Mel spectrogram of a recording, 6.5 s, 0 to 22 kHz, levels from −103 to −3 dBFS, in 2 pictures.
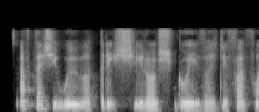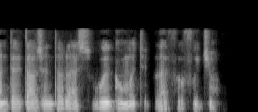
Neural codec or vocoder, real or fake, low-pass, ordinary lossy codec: codec, 16 kHz, 1.1 kbps, Voila-Tokenizer; fake; 7.2 kHz; MP3, 64 kbps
